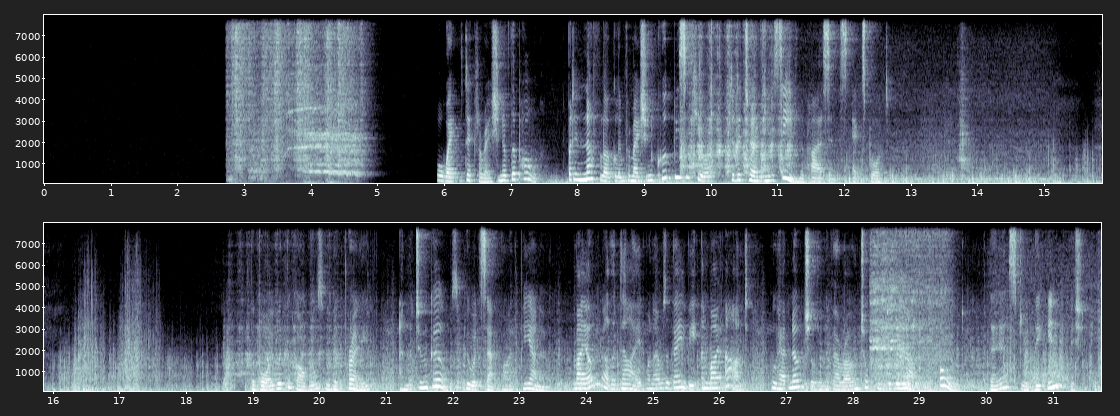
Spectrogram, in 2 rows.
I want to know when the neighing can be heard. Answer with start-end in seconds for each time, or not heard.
2.7-4.8, 13.1-13.8, 28.2-29.5.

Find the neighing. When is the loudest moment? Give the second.
29 s.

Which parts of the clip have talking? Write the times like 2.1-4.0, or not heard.
5.8-12.7, 18.9-31.6.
